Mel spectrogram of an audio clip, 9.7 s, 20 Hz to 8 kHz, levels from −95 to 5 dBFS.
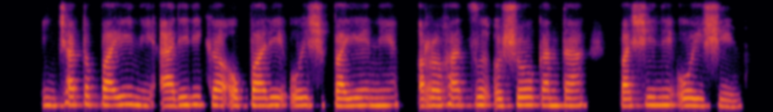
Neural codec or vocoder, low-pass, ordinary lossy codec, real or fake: none; 7.2 kHz; Opus, 24 kbps; real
